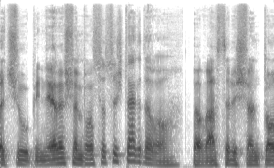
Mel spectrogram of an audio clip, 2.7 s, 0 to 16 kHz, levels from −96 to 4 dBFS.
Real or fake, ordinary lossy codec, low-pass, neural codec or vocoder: fake; AAC, 96 kbps; 14.4 kHz; codec, 32 kHz, 1.9 kbps, SNAC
